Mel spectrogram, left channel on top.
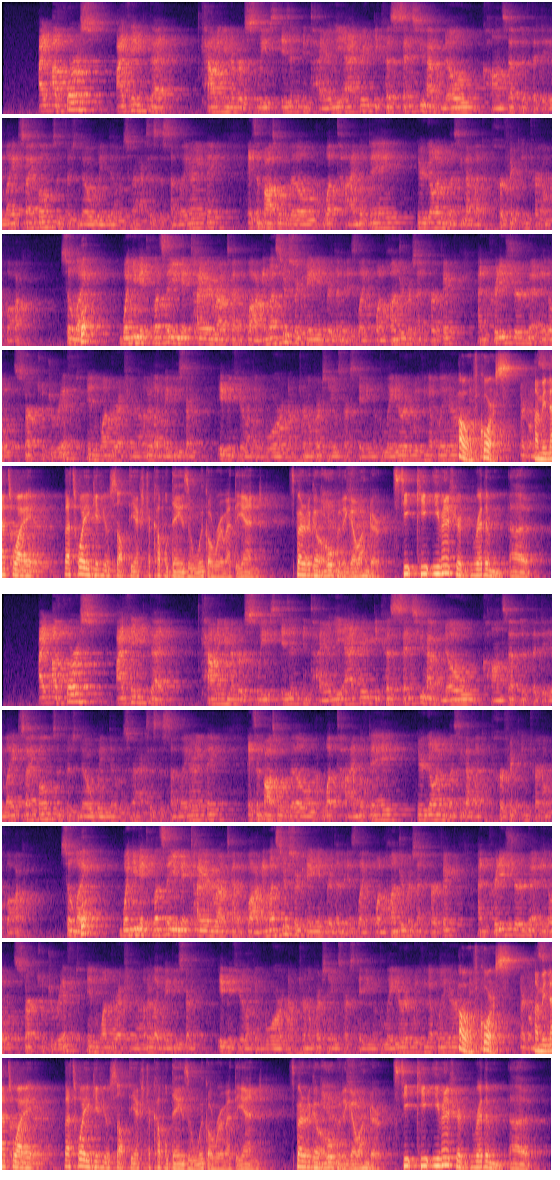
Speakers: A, on the right; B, in the centre.
A: I of course I think that counting your number of sleeps isn't entirely accurate because since you have no concept of the daylight cycle, since there's no windows or access to sunlight or anything, it's impossible to know what time of day you're going unless you have like a perfect internal clock. So like
B: Well,
A: when you get to, let's say you get tired around 10 o'clock, unless your circadian rhythm is like 100% perfect, I'm pretty sure that it'll start to drift in one direction or another. Like maybe you start, even if you're like a more nocturnal person, you'll start staying up later and waking up later,
B: Oh,
A: or maybe
B: of course.
A: you might start going
B: I
A: to
B: mean,
A: sleep
B: that's
A: earlier.
B: why that's why you give yourself the extra couple days of wiggle room at the end. It's better to go
A: Yeah,
B: over
A: for
B: than
A: sure.
B: go under. See, ke even if your rhythm, uh,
